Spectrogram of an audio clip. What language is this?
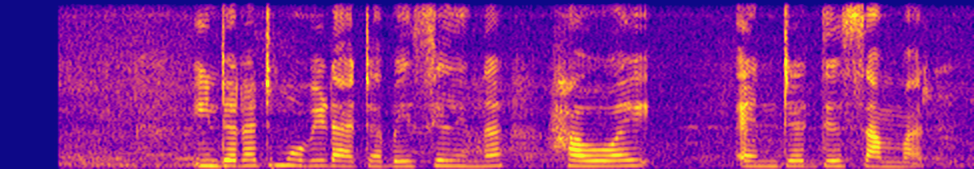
Malayalam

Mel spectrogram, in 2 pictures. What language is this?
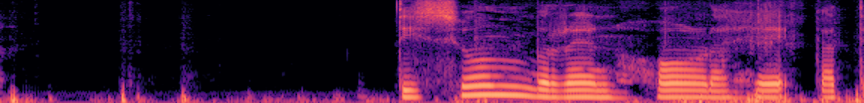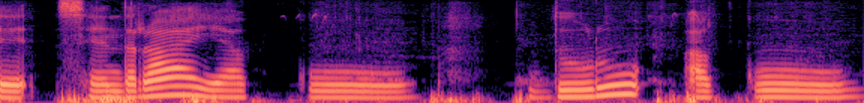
Santali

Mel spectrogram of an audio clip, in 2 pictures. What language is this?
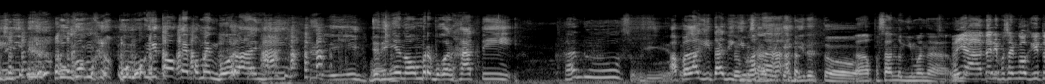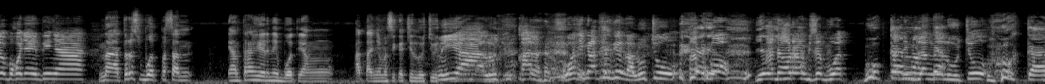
Indonesian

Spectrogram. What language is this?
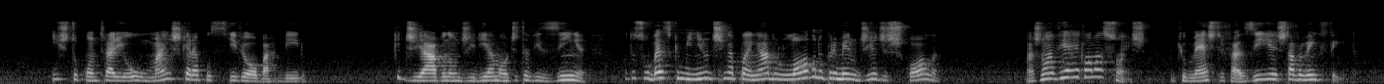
Portuguese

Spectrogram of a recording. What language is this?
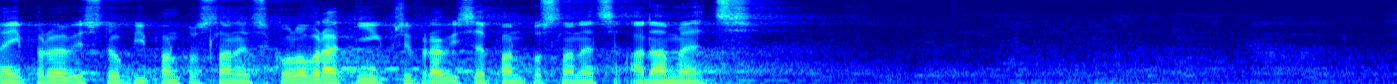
Czech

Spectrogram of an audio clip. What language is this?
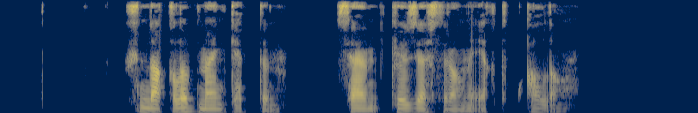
Uyghur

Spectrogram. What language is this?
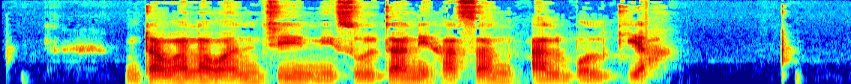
Swahili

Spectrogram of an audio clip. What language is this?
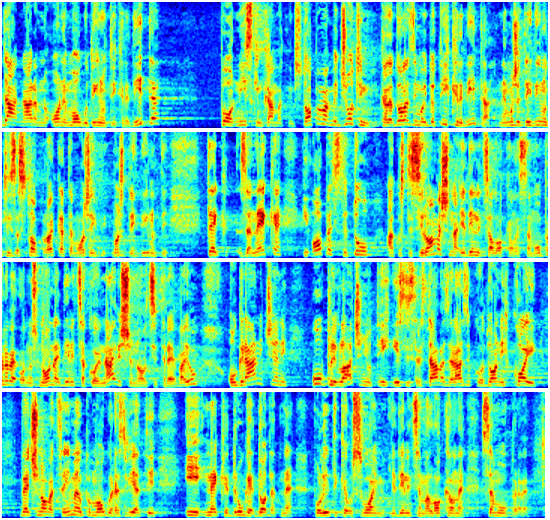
Croatian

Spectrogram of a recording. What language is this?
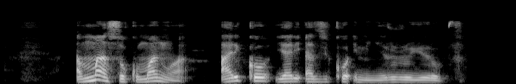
Kinyarwanda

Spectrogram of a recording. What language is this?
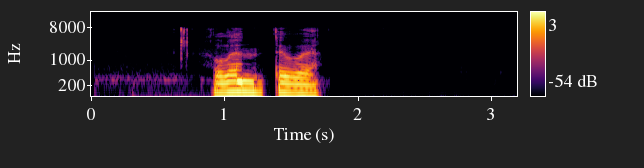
Russian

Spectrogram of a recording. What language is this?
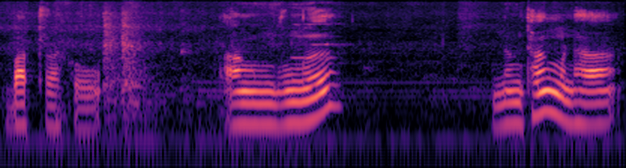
Bodo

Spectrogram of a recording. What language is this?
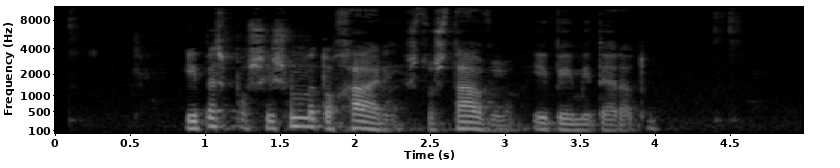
Greek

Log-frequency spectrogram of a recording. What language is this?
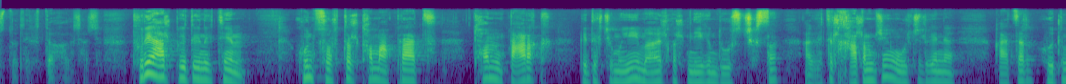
Korean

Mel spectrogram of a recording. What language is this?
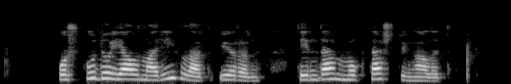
Mari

